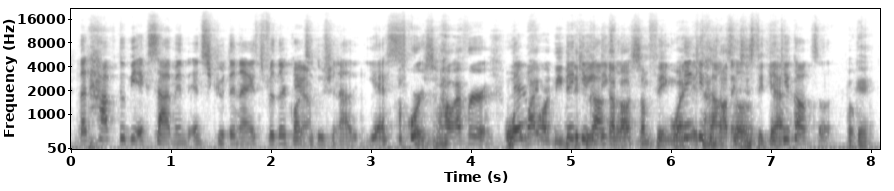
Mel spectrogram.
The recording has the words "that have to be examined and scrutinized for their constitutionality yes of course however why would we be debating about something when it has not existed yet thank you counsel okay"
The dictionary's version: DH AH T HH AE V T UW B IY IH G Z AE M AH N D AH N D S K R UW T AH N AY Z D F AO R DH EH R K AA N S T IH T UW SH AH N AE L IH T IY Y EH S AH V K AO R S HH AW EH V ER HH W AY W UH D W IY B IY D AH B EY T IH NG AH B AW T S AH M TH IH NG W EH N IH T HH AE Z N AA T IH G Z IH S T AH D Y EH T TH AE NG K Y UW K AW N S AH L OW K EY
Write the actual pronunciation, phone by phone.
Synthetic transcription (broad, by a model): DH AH T HH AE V T UW B IY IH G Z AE M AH N D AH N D S K R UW T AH N AY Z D F AO R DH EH R K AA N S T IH T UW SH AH N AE L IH T IY Y EH S AH V K AO R S HH AW EH V ER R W AY W UH D W IY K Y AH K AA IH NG AH B AW T S AH M TH IH NG W EH N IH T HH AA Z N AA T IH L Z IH S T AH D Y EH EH K Y UW K AW N S AH L OW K EY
